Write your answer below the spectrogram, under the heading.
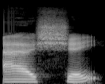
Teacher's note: Then we can get rid of that H and just say, as she, and we can de-emphasize, de-stress that ah vowel sound.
